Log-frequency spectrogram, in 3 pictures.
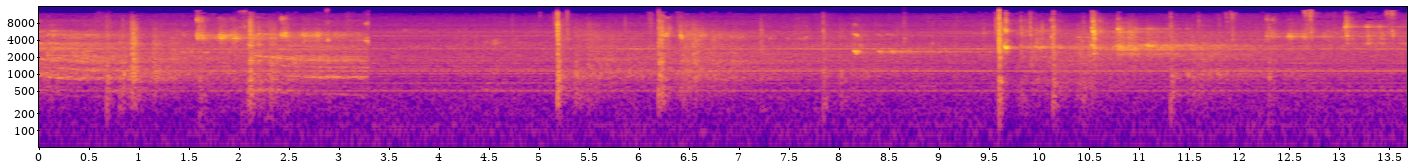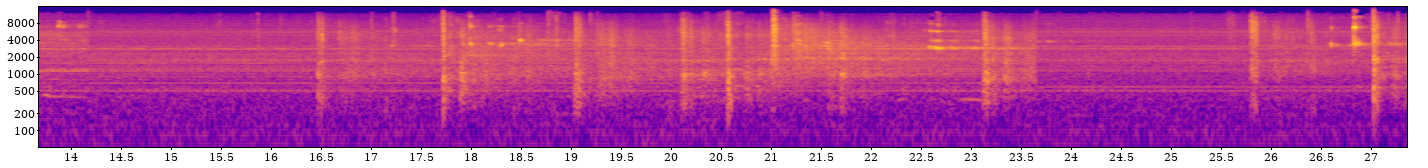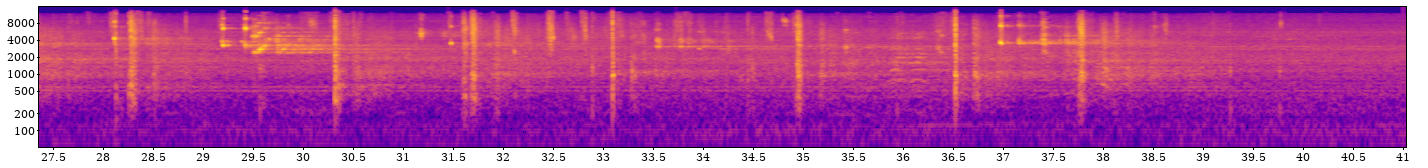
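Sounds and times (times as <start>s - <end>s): mechanical hum: 0.0s - 41.0s
tennis shoes squeaking: 1.5s - 3.4s, 7.6s - 14.2s, 17.2s - 19.1s, 22.6s - 23.9s, 25.8s - 27.4s, 28.1s - 38.7s
racket striking tennis ball: 5.1s - 8.3s, 9.6s - 12.7s, 17.7s - 22.0s, 25.8s - 28.8s, 29.7s - 30.9s, 31.6s - 35.6s, 36.5s - 39.4s
tennis ball bouncing: 5.1s - 8.6s, 9.6s - 13.7s, 16.5s - 21.8s, 25.8s - 30.9s, 31.5s - 35.6s, 36.4s - 39.9s.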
